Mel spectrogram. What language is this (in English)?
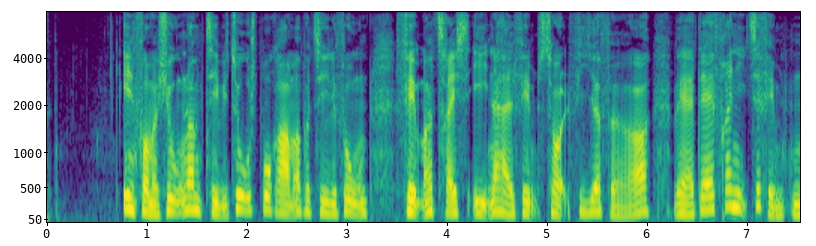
Danish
